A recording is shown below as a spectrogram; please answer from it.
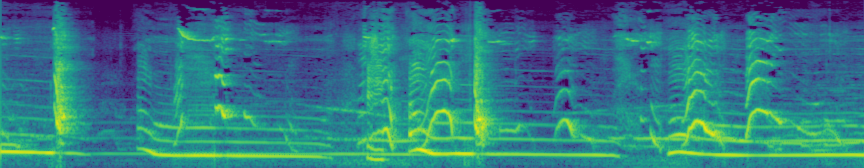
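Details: A female Boston Terrier learning to howl gives wavering, sliding howls and yips while a person howls along to encourage her.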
